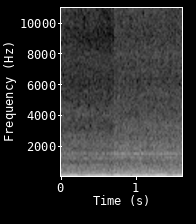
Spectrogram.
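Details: 1978 Chevy C10 with a freshened 400 V8, recently adjusted carburetor and a 4.3 starter: steady, even low rumble with no misses, knocks or ticks; the V8 sits at a smooth, settled idle.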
